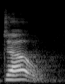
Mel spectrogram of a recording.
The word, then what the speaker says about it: dough: with some sort of dough dough what is dough dough d-o-u-g-h the GH is silent what is this word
